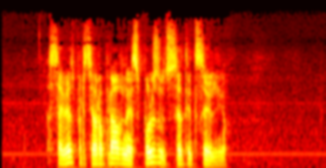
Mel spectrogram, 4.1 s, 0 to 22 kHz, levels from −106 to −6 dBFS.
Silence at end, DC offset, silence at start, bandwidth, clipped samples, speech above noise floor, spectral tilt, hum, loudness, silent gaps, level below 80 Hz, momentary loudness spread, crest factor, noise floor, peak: 1.25 s; under 0.1%; 0.6 s; 14 kHz; under 0.1%; 43 dB; -3 dB/octave; none; -18 LUFS; none; -62 dBFS; 9 LU; 18 dB; -61 dBFS; -2 dBFS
